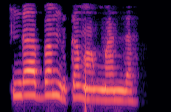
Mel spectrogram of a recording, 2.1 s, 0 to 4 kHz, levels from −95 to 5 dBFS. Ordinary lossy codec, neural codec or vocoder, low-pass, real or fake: AAC, 16 kbps; none; 3.6 kHz; real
